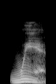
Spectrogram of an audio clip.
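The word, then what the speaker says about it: Nguyen: named BW it is spelled NG yeen but pronounced wi I had a great conversation with Miss W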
